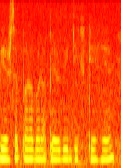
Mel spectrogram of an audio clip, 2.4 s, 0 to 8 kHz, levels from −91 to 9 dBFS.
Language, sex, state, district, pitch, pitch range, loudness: Hindi, female, Arunachal Pradesh, Papum Pare, 175 Hz, 170-180 Hz, -16 LUFS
